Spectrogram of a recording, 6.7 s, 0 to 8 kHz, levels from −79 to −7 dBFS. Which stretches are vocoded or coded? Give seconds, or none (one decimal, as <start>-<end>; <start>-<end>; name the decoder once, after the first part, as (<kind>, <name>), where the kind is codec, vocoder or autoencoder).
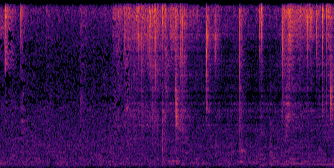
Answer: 2.6-6.7 (codec, SNAC)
